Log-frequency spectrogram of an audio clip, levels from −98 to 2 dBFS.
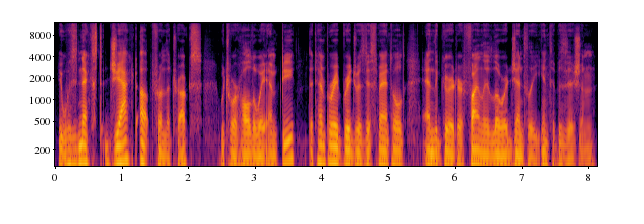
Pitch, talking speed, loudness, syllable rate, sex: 90 Hz, 190 wpm, -22 LUFS, 6.4 syllables/s, male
